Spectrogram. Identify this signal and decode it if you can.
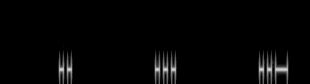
Morse code, heard as a keyed tone, about 30 wpm, spaced as for 9 wpm, 700 Hz. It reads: ISU
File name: Lesson 17e - Letter u - Three Characters 30wpm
